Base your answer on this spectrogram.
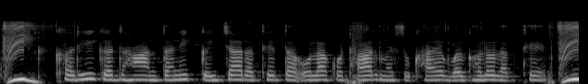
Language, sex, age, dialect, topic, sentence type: Chhattisgarhi, female, 18-24, Northern/Bhandar, agriculture, statement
